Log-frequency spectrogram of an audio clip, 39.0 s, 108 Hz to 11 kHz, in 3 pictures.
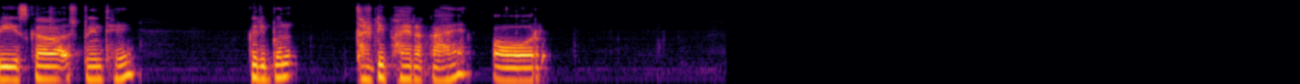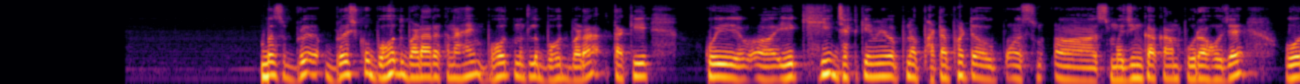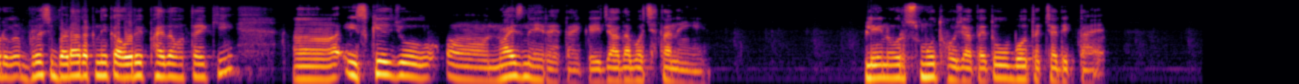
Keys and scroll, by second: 4.8 space, 11.1 space, 13.7 space, 21.8 ctrl+alt+z, 28.6 space, 31.9 ctrl+=, 38.0 space.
